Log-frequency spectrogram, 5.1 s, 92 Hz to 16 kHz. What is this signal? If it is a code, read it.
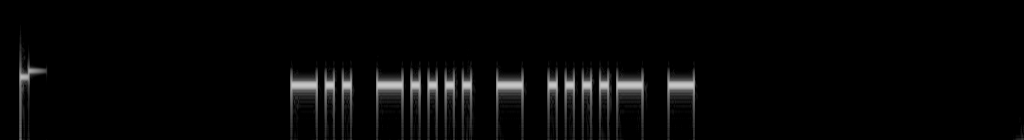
Morse code, heard as a keyed tone, about 28 wpm, 700 Hz. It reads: D6T4T
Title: Five Challenging Letter-Number Combinations 28wpm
